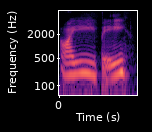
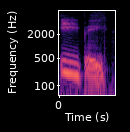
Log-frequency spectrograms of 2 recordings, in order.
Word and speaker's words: Ieebee: Now I believe I would have pronounced it Ieebee, but I believe from watching other videos it's actually pronounced Ieebee.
